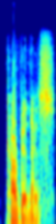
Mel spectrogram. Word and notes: covetous: American English

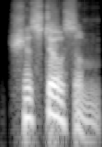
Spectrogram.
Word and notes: schistosome: American English

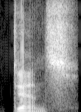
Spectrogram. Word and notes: dense: American English

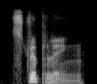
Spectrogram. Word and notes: stripling: British English

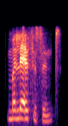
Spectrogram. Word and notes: maleficent: Indian

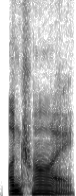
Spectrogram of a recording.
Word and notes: untie: American English

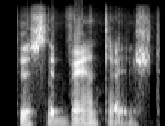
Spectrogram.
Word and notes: disadvantaged: American English

